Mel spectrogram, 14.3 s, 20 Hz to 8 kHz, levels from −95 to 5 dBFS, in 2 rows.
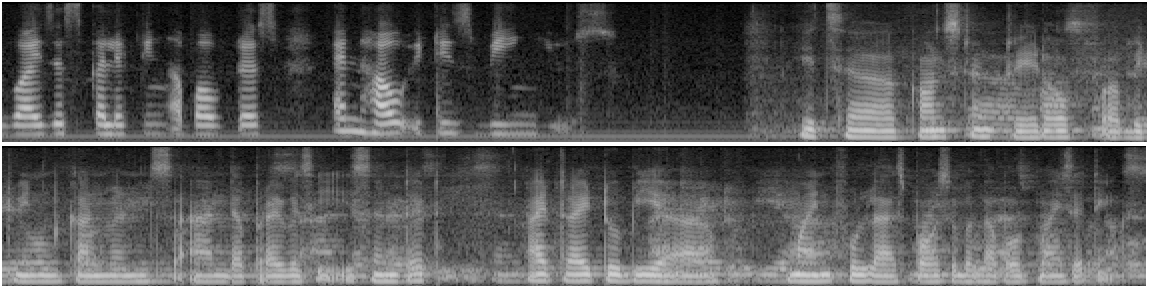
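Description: A far-end echo canceller likely let loudspeaker pickup slip back, causing echo leak from 5.81 to 10.63 s, a faint scrap at 10.85–10.89 s, then 11.06 to 12.47 s and 12.81 s to the end. The speech is shadowed by a copy about 0.75 s late, roughly 10 dB quieter.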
